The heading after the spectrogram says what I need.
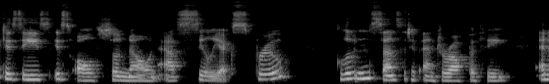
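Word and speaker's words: coeliac: is also known as Celiac sprew Gluten Sensitive enteropathy and a spelled differently with an O but still pronounced Celiac in the UK so let's take a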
